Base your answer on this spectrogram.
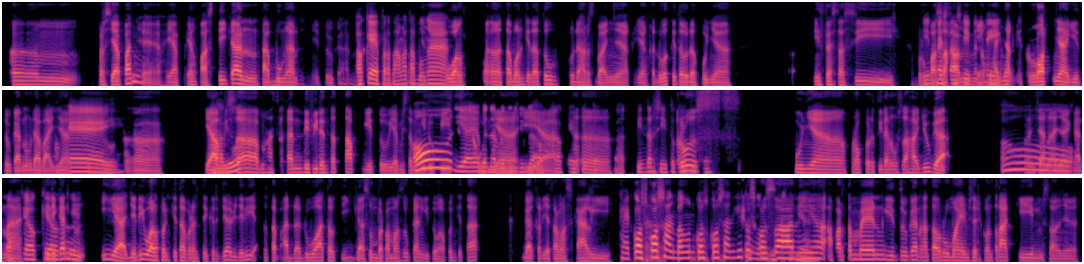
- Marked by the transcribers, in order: tapping
- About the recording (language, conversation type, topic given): Indonesian, podcast, Bagaimana kamu memutuskan antara stabilitas dan mengikuti panggilan hati?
